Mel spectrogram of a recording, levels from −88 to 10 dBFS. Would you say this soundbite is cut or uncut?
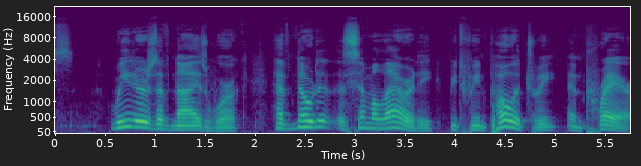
uncut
